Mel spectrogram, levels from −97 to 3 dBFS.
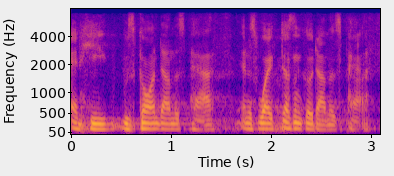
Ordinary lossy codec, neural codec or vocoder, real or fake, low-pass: MP3, 64 kbps; none; real; 7.2 kHz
